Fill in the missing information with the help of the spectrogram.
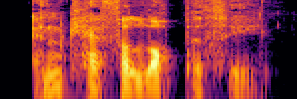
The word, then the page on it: encephalopathy: British English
